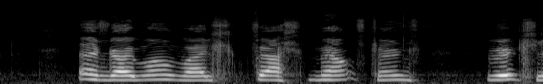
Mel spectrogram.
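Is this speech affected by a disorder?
Yes: cerebral palsy.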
